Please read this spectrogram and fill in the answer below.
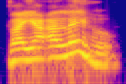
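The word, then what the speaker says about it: וַיַּעֲלֵהוּ: And then it says, Vaya'ala, but it's pronounced Vaya'alehu.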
